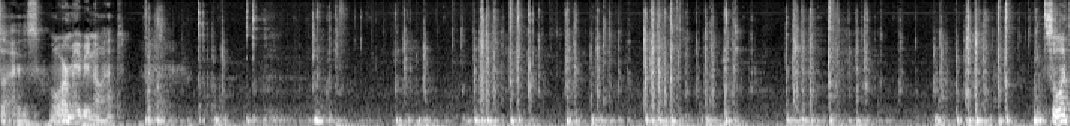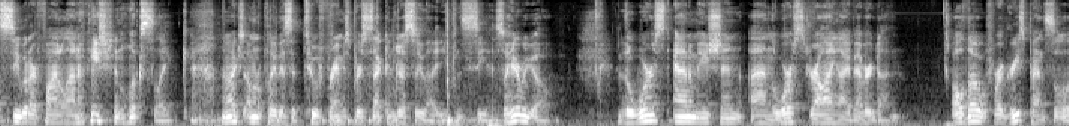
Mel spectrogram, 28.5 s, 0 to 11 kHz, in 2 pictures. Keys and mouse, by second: 2.8 s, 5.3 Right, 5.5 s, 7.5 Right, 7.9 s, 9.4 s, 11.4 Right, 12.4 s, 16.6 click, 17.6-20.7 drag, 17.8 2.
